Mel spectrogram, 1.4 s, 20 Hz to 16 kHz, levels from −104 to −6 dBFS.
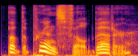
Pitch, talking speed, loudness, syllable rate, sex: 190 Hz, 215 wpm, -17 LUFS, 5.7 syllables/s, female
